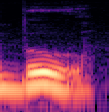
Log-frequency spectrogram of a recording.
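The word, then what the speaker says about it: Bue: Amy Boo, it's B-U-E.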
